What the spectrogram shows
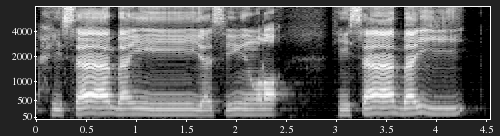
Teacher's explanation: Ada tanwin bertemu dengan ya sama ini juga suara nunnya ya suara n-nya hilang atau bahasanya adalah Idgham dan kita sudah berulang kali membahas tentang · seolah-olah n-nya hilang tapi karena ini adalah Nun suara Nun di sini enggak hilang total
